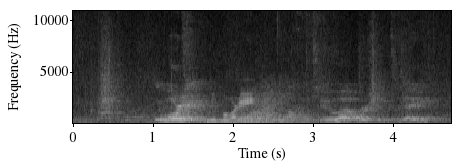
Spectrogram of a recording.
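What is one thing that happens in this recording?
A man speaks calmly in a large echoing room.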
